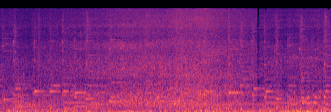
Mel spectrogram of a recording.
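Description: Continuous wash of waves breaking on a white sand beach in Misamis Oriental, a steady loud roar of surf filling the whole stretch without pause.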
